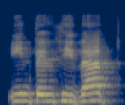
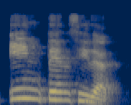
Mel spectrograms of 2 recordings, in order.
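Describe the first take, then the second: First: The stress is on the last syllable. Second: The stress is on the first syllable. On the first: "correcto, es en dat, es en la última sílaba" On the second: "si la tuvieran en, en la primera I, sonara así"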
